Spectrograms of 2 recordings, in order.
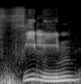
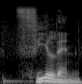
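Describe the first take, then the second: First: The -ing vowel is a tense 'ee' sound. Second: The -ing vowel sounds close to 'e'. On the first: The speaker calls it wrong. "No es feeling" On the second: The speaker calls it right. "es feeling, como desfilen"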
